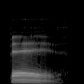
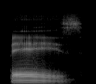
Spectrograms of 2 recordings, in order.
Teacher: voiced th sounds often get confused with several other consonant sounds for instance the letter z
